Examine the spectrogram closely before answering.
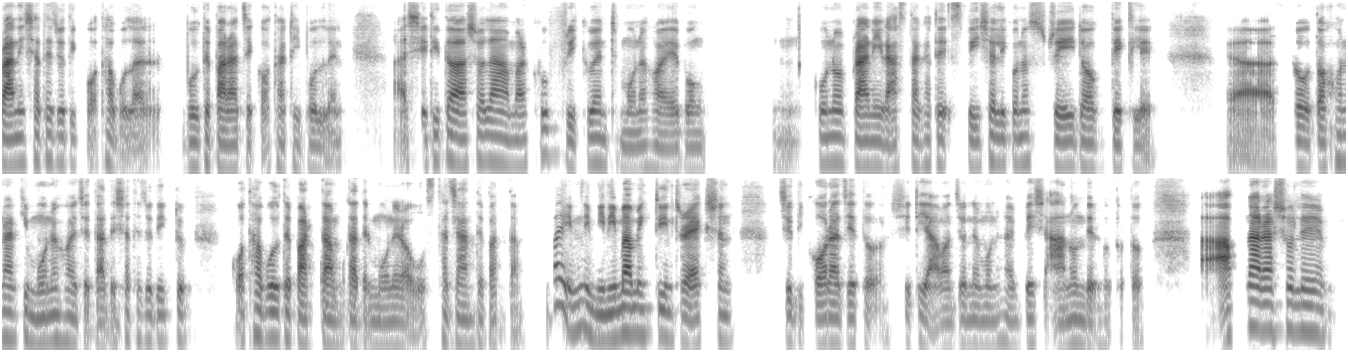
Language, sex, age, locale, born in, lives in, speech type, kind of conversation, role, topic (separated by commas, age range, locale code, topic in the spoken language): Bengali, male, 25-29, bn-BD, Bangladesh, Bangladesh, conversation, unstructured, none, যদি তুমি যেকোনো প্রাণীর সঙ্গে কথা বলতে পারতে, তাহলে কোন প্রাণীকে বেছে নিতে?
